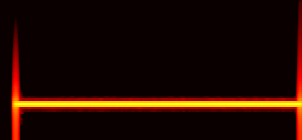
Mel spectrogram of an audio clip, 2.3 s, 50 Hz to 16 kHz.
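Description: Broadcast line-up test tone, the 1 kHz reference tone that accompanies colour bars: a single steady pure beep that starts abruptly with a click just after the start.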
